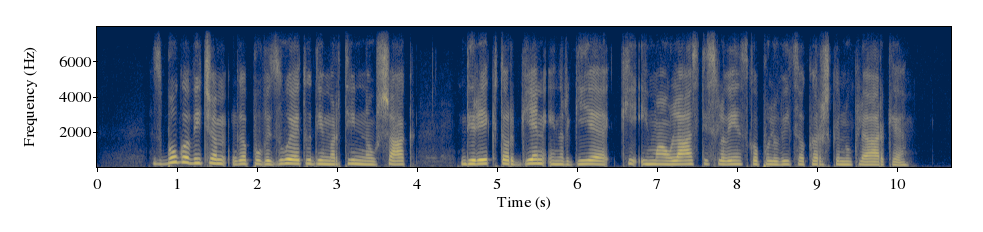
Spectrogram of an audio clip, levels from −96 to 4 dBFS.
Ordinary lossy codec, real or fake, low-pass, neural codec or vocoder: Opus, 16 kbps; real; 7.2 kHz; none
